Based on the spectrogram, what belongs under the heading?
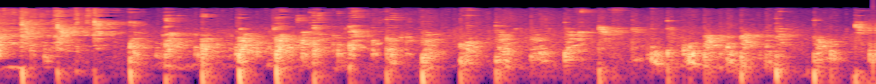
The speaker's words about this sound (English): you're going to have to clap loud because there's only four or five of us. Ready? So help me stand up, and let's give those fathers a round of applause. Ready? Woo!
